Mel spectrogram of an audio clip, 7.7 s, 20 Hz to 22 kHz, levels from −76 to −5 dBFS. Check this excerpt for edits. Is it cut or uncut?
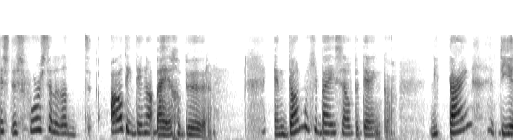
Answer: cut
